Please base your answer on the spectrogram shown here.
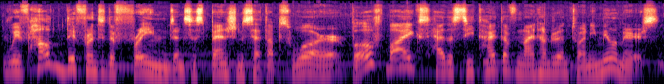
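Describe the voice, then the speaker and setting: A man's voice: a little high, very animated, moderate pace. A man reading scripted narration as a documentary-style narrator. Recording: music bed under the narration. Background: clear background music.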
